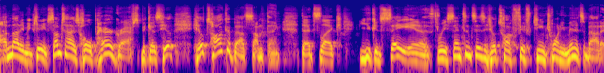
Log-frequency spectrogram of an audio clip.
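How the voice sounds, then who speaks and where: A man's fairly quick speech with vocal fry, very wide pitch swings and very even loudness. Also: fairly high pitch for a man. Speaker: podcast host and editor. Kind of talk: casual chat. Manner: fast when excited.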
